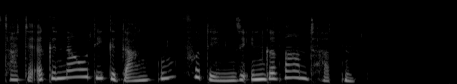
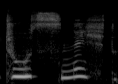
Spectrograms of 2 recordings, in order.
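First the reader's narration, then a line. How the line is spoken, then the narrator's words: Shout. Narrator (German): rief einer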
